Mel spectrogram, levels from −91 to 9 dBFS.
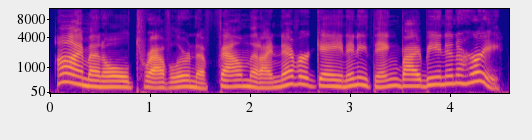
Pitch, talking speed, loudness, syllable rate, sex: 230 Hz, 220 wpm, -17 LUFS, 5.2 syllables/s, female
